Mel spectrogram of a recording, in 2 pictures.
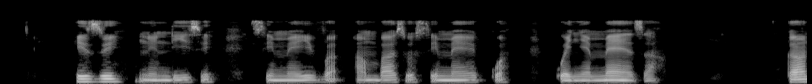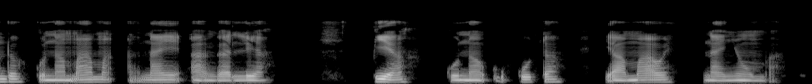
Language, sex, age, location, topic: Swahili, male, 18-24, Nakuru, agriculture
